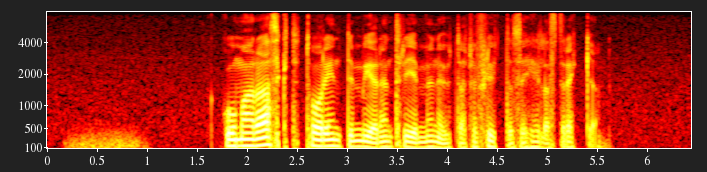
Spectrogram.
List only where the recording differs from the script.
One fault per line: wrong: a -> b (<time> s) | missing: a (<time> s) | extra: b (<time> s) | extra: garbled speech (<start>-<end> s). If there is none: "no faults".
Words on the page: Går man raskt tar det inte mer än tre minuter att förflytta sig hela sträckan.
no faults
